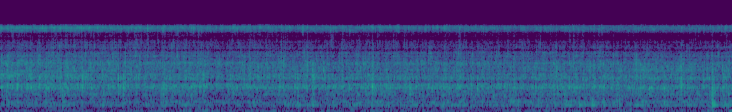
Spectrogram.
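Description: Onions frying in oil and sauce in a steel wok, a steady, faint sizzle.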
